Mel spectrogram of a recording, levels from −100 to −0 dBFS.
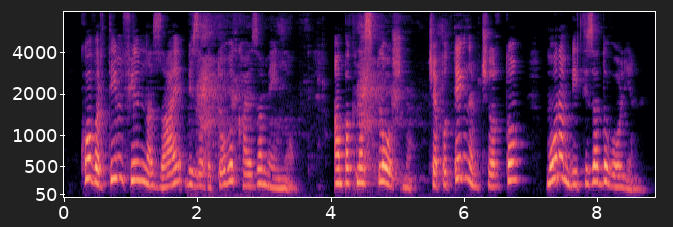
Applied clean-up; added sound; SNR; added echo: classical method log-MMSE.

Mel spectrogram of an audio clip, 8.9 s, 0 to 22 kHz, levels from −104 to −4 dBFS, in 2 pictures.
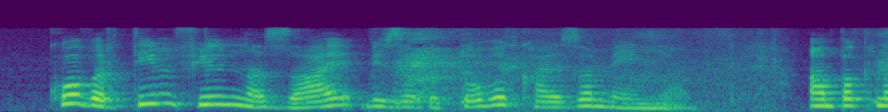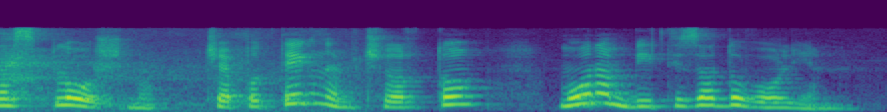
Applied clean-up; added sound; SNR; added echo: none; Cough; 17 dB; none.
